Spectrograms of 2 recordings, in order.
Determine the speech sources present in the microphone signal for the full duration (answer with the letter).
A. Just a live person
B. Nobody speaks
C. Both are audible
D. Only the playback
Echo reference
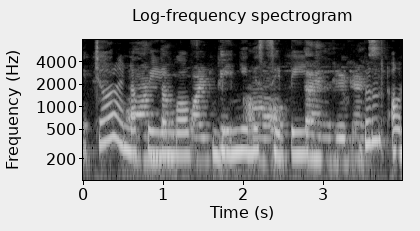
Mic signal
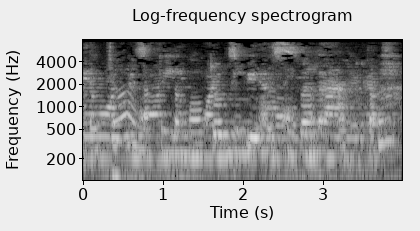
C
